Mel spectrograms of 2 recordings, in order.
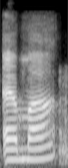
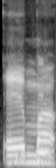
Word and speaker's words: Emma: If it's a male, you say Ima.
